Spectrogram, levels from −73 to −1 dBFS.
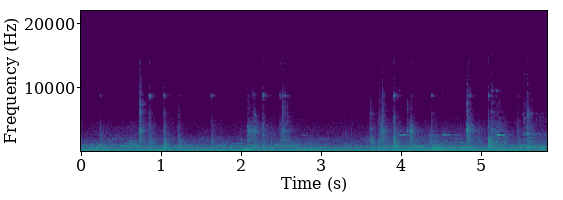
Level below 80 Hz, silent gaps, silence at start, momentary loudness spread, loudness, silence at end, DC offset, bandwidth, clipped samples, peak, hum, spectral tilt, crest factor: -52 dBFS; none; 0 s; 5 LU; -38 LUFS; 0 s; under 0.1%; 16.5 kHz; under 0.1%; -20 dBFS; none; -5 dB/octave; 18 dB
